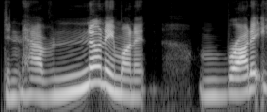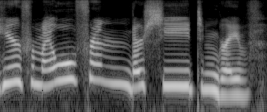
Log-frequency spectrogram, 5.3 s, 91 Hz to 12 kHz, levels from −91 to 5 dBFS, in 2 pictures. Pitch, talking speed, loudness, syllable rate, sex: 255 Hz, 170 wpm, -19 LUFS, 4.5 syllables/s, female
